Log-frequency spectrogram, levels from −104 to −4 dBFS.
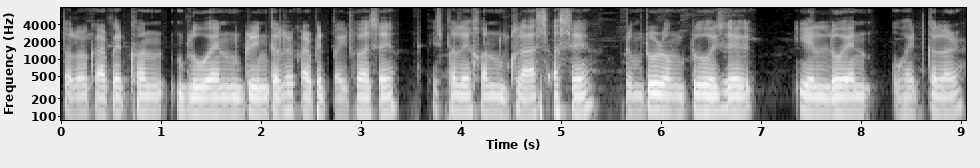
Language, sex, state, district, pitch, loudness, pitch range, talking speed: Assamese, male, Assam, Sonitpur, 110 Hz, -15 LUFS, 110-115 Hz, 160 wpm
